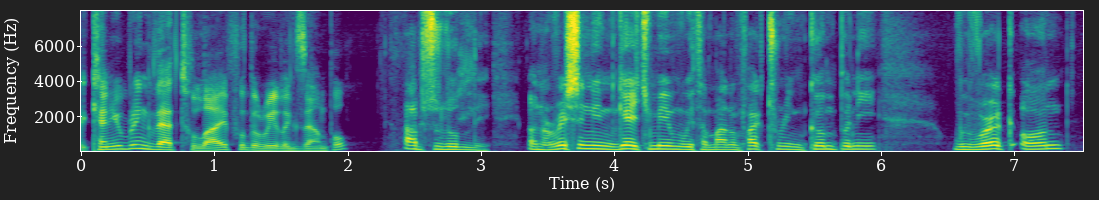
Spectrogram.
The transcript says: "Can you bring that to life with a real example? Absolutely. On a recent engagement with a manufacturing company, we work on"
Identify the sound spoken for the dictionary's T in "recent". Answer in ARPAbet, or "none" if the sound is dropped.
none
